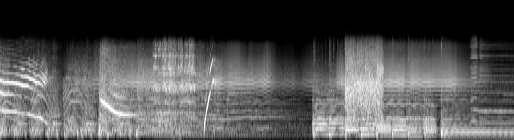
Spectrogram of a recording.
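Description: Cartoon housefly buzzing sound effect, its pitch swooping down and wavering as the fly zips about. A quick rising whistle comes about four seconds in, and a louder buzz comes about seven seconds in.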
